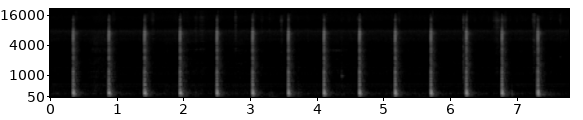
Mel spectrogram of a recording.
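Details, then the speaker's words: GT Fore board on the bench, missing U61 with damaged traces: steady speaker pops about two a second as the board constantly resets with a fast-blinking light; shorted capacitor on the audio codec's 3.6 V supply. "Oh, it's blinking. Oh, it's got a fast blink, but it's constantly resetting."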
